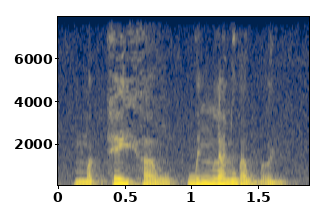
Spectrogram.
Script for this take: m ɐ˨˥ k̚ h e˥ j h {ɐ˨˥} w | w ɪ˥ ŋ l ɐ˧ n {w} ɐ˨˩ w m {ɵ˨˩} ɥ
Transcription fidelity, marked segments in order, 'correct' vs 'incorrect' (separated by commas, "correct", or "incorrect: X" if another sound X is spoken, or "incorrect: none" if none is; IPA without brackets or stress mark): incorrect: ɐ˨˧, correct, correct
